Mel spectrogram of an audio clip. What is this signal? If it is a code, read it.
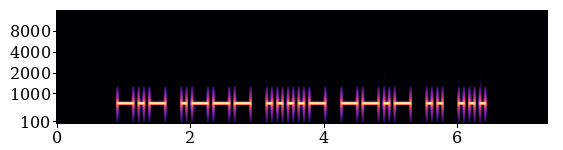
Morse code, heard as a keyed tone, about 15 wpm, 700 Hz. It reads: KJ4QIS
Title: USA Call Signs - 6 Characters - 15wpm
